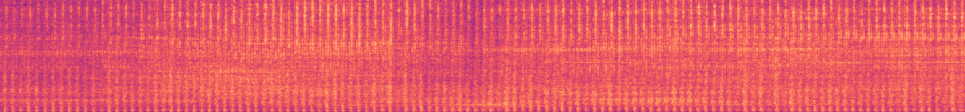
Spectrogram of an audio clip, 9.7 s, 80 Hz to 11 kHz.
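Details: Honda XR600R single-cylinder at idle: sharp regular ticking about three per second; top-end tick of unknown cause.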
